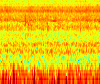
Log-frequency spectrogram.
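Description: Faint outdoor background noise: a low, even rumble with no distinct events.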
